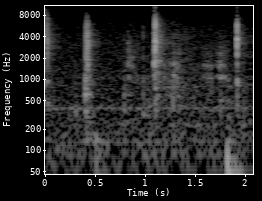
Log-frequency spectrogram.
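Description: Sharp clicks from a plastic toothbrush zip-tied to a toy stick, handled among cats: four short clicks, unevenly spaced.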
